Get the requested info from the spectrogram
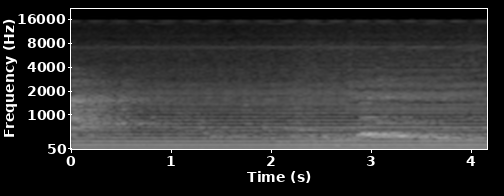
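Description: Steady electrical mains hum from switched-on guitar amplifiers and PA speakers, with a brief faint sound on top of it about three seconds in.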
